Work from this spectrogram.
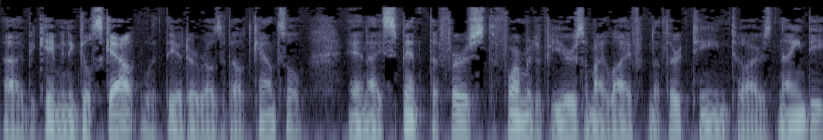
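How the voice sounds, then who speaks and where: A somewhat breathy voice with an American accent, very wide pitch swings and a moderate pace. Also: man, very deep, low pitch for a man. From Arizona. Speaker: senior living executive director. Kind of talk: radio interview. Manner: halting, many fillers.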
